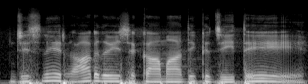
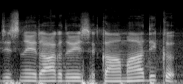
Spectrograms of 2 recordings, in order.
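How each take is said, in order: First: The phrase runs on through 'jeete' before pausing. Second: The phrase pauses right after 'kamadik'. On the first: The one who conquered attachment and aversion knew the world. The speaker calls it right. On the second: Only by living does one know everything. The speaker calls it wrong.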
